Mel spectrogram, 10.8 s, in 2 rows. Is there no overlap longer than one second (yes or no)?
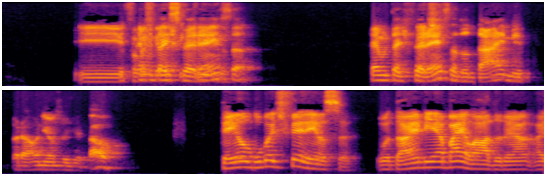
no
